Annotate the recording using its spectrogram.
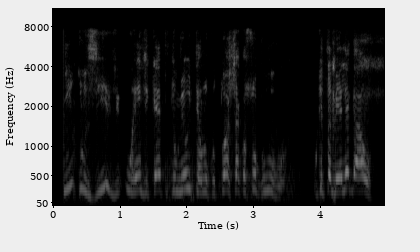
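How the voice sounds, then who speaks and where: An animated man's voice, extremely high in pitch, with a Brazilian accent. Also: ordinary pitch variation, fairly quick pace. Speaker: entrepreneur, immigrant. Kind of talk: interview. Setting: coffee shop.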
